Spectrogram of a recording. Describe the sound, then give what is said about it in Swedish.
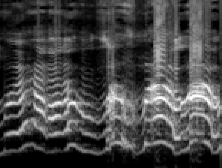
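A person imitates a cat in heat, producing a loud, continuous wavering yowl that rises and falls in pitch, with a rougher, strained section near the end. “Har du varit med om en katt som löper någon gång?”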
